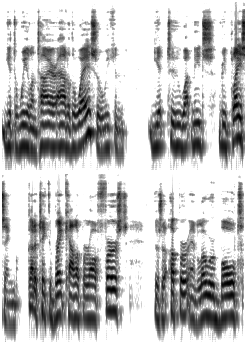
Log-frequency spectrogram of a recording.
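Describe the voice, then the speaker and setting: In a very clean recording with a silent background, a man with an ordinary speaking voice and a fairly high pitch talks at a moderate pace with ordinary pitch variation. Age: 60s. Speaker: DIY tutorial channel host. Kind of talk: tutorial. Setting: outdoors in driveway.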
